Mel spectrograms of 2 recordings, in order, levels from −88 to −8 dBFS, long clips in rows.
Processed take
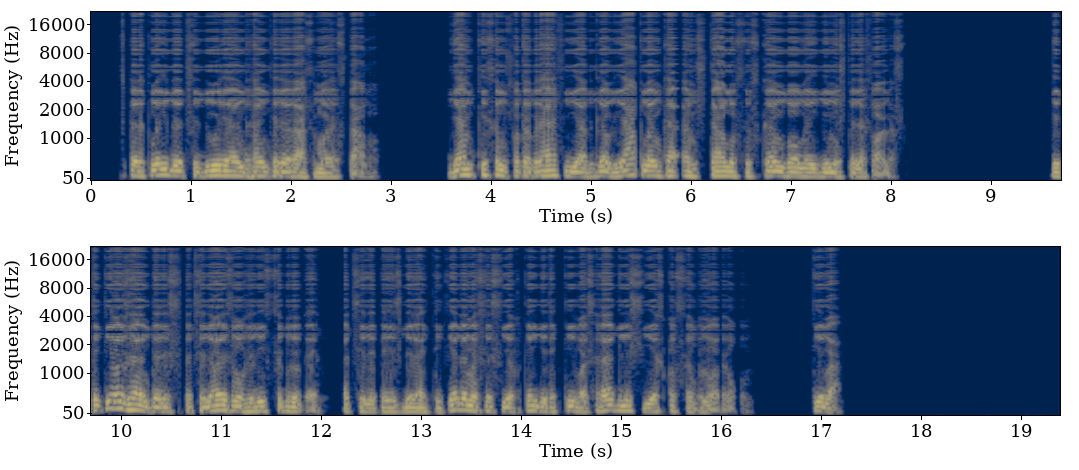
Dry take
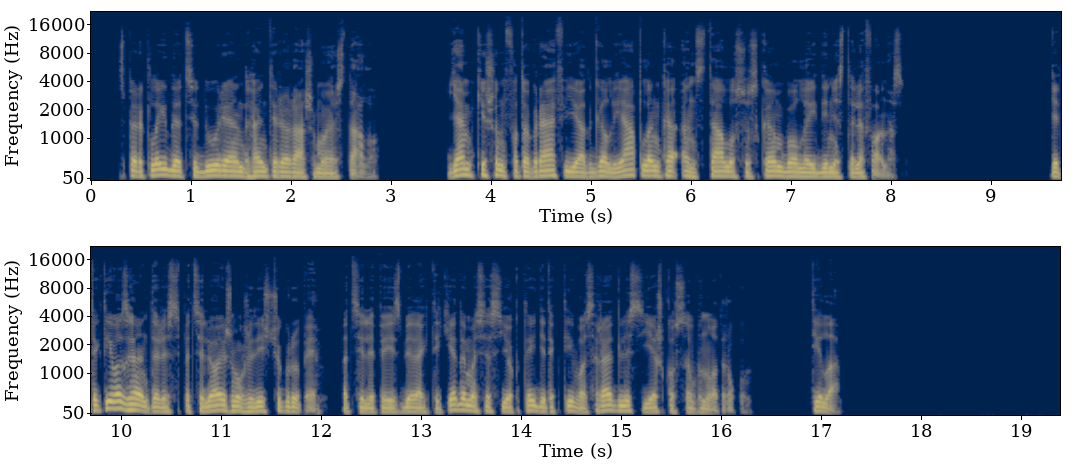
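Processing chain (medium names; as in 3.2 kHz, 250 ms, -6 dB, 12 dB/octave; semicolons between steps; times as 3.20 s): bit-reversed sample order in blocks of 16 samples; chorus 0.33 Hz, delay 18.5 ms, depth 6.9 ms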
